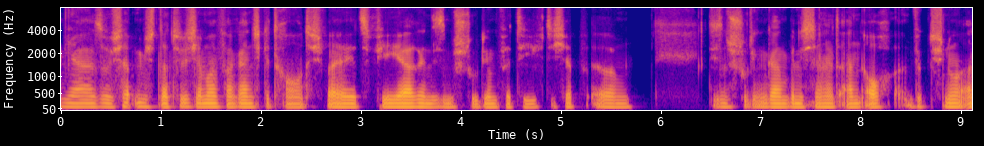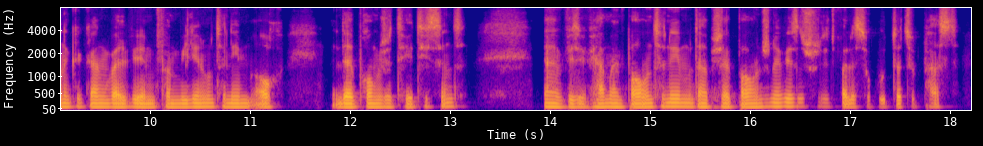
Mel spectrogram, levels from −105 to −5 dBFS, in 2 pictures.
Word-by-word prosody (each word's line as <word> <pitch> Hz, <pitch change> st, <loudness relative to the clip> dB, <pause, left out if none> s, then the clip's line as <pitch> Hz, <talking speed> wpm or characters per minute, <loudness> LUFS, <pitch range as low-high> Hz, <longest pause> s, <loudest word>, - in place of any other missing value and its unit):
Ja, 105 Hz, -1 st, -1 dB
also, 105 Hz, 0 st, -1 dB
ich 100 Hz, -, 0 dB
habe 115 Hz, -, -2 dB
mich 110 Hz, -1 st, -1 dB
natürlich 105 Hz, +1 st, 0 dB
am 105 Hz, -, +2 dB
Anfang 105 Hz, -1 st, +1 dB
gar 105 Hz, -1 st, +3 dB
nicht 100 Hz, -1 st, -1 dB
getraut. -, -, -4 dB
Ich -, -, -3 dB
war 105 Hz, -, +4 dB
ja 100 Hz, -, +4 dB
jetzt 100 Hz, 0 st, +1 dB
4 105 Hz, 0 st, -1 dB
Jahre 105 Hz, 0 st, +5 dB
in 100 Hz, -, +2 dB
diesem 100 Hz, 0 st, -1 dB
Studium 100 Hz, -1 st, -2 dB
vertieft. 100 Hz, 0 st, -6 dB
Ich -, -, -2 dB
habe, -, -, -3 dB
ähm 100 Hz, 0 st, -2 dB, 0.8 s
diesen 105 Hz, 0 st, -4 dB
Studiengang 100 Hz, 0 st, 0 dB
bin 105 Hz, -, +1 dB
ich 100 Hz, -, +2 dB
dann 100 Hz, -, 0 dB
halt 105 Hz, -1 st, 0 dB
an 100 Hz, +2 st, -1 dB
auch 100 Hz, +1 st, +1 dB
wirklich 110 Hz, +1 st, -5 dB
nur 105 Hz, -2 st, +2 dB
angegangen, 105 Hz, 0 st, +1 dB
weil 105 Hz, 0 st, +4 dB
wir 105 Hz, -1 st, +4 dB
im 100 Hz, 0 st, +1 dB
Familienunternehmen 105 Hz, +1 st, +1 dB
auch -, -, +1 dB, 0.4 s
in -, -, -3 dB
der 100 Hz, 0 st, +8 dB
Branche 100 Hz, 0 st, 0 dB
tätig 100 Hz, +6 st, -3 dB
sind. 115 Hz, 0 st, -3 dB, 0.8 s
Äh, 105 Hz, -2 st, +2 dB
wir 100 Hz, -, -7 dB
s -, -, 0 dB
wir 100 Hz, +3 st, -4 dB
haben 105 Hz, +1 st, +2 dB
ein 105 Hz, -1 st, 0 dB
Bauunternehmen 105 Hz, +2 st, +3 dB
und 105 Hz, -, -5 dB
da 105 Hz, -, +4 dB
habe 105 Hz, 0 st, -2 dB
ich 100 Hz, -, -2 dB
halt 105 Hz, 0 st, 0 dB
Bauingenieurwesen 110 Hz, +3 st, +1 dB
studiert, 110 Hz, -1 st, -7 dB
weil 95 Hz, -, +3 dB
es 105 Hz, -, +1 dB
so -, -, -2 dB
gut -, -, -9 dB
dazu -, -, -2 dB
passt. -, -, -3 dB
105 Hz, 215 wpm, -28 LUFS, 100-105 Hz, 0.8 s, der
